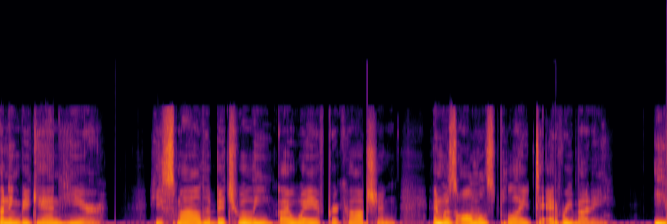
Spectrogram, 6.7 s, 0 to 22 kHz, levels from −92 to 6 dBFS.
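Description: The speech stops dead three times, at 1.10 to 1.16 s, 3.63 to 3.68 s and 5.55 s. This is an underrun with held sample: the output buffer emptied, the converter held one flat value, and about as much live audio was lost.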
